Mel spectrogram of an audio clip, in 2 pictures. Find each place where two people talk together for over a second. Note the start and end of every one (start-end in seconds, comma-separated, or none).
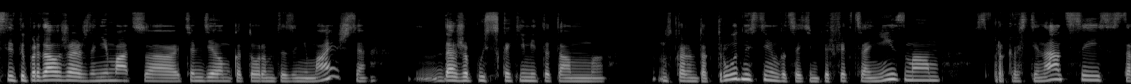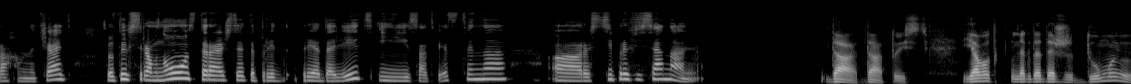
none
